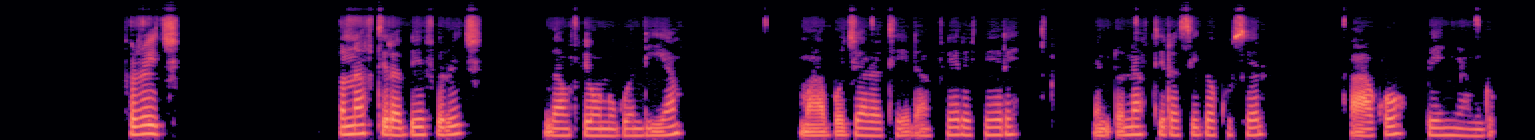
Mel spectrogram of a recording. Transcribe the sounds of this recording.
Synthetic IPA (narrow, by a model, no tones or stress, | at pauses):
fɾid͡ʒ | ɗɔnaftiɾabɛfɾid͡ʒ | ŋɡamfewnuɡondijam | a̰bɔd͡ʒaɾatʰɛ̰ɗa̰mfɛɾɛfɛːɾɛ | ʔɛ̰nɗɔ̰naftiɾasiɡakusɛl | ha̰kʰɔb̥ɛɲamdu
